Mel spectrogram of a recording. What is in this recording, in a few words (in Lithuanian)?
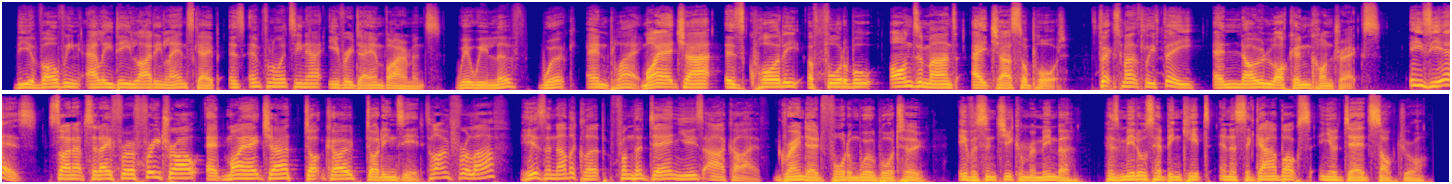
(VYR) Australu balsas; vyras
